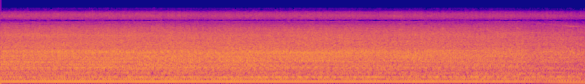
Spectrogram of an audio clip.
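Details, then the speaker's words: Allis-Chalmers diesel tractor just started after cracking injectors, running the electric fill pump, heat and ether: steady, even low diesel clatter at idle with no misses, knocks or hunting; sounds healthy. "Um, it's running. Sounds healthy."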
